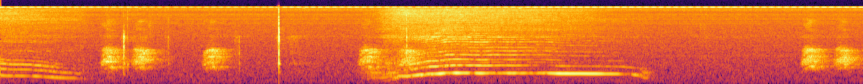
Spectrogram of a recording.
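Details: Small dog named Munchkin at a Long Island boarding facility howling: a sustained harmonic-rich tone rising, holding level, then dropping off after about two and a half seconds, preceded by a falling wail and short yips before and after.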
